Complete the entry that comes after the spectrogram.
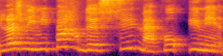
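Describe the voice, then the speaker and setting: A woman with a Quebec accent at a fairly slow pace. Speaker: natural skincare brand co-owner. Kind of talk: live stream product chat.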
